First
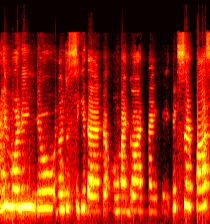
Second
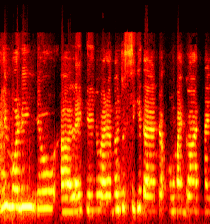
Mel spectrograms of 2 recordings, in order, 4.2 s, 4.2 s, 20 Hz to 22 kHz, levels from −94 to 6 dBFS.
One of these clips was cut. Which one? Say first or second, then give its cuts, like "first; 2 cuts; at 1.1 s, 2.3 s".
first; 1 cut; at 1.1 s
